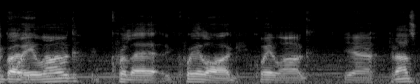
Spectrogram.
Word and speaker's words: Quelaag: now we've run the second Bell of awakening quelaag god I just love that dragon head there well it's pronounced way by a log for that Quelaag Quelaag yeah but I was like that in-game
